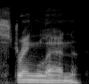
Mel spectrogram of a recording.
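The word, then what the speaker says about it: strlen: nine i pronounced its string len because it means string length it returns the number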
